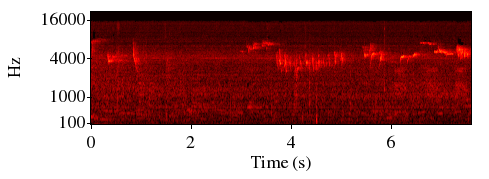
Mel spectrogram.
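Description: Birds chirping in short quick runs of high notes from about three seconds in, over a steady outdoor background hum.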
